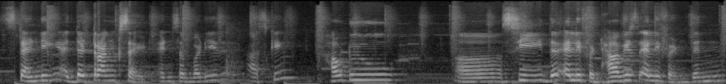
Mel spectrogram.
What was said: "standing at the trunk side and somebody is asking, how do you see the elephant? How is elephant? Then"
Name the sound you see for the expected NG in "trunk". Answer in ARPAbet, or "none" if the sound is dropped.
NG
